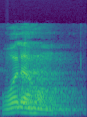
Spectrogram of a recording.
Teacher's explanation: میم ساکن کے بعد واو آنے کی وجہ سے اظہار شفوی ہے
